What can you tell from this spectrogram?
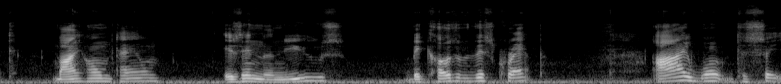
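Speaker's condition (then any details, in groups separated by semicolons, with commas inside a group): Cerebral palsy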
